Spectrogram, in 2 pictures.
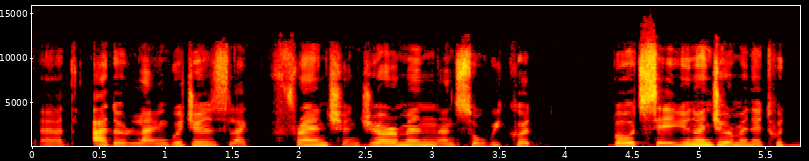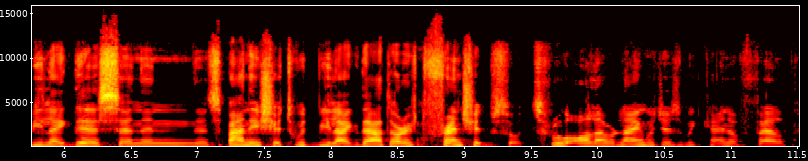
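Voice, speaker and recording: A woman co-translator who is a native Farsi speaker, talking on a panel, hesitant and pausing often to search for words. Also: fairly high pitch, fairly even intonation, darkish tone. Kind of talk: casual panel talk.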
